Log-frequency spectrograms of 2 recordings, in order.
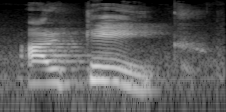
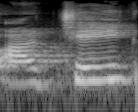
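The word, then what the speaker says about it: archaic: तो ये क्या है अच्छा इसको सी एच को ना क ऐसे प्रोनाउंस करेंगे इसको आर चक नहीं बोलेंगे इट्स आर्कक आर्कक ये हो जाएगा तो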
